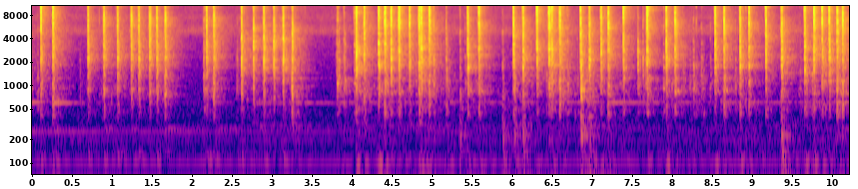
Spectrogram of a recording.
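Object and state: Plastic mechanical computer keyboard.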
